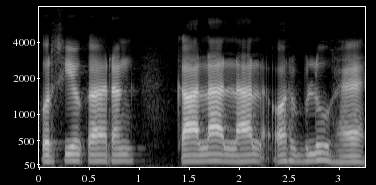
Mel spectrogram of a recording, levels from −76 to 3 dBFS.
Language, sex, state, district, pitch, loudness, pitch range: Hindi, male, Jharkhand, Palamu, 120 Hz, -19 LUFS, 115-125 Hz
